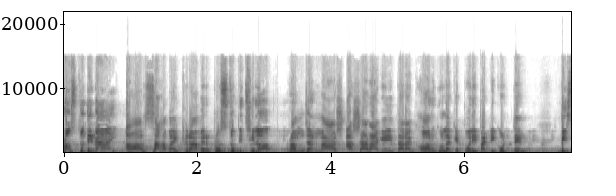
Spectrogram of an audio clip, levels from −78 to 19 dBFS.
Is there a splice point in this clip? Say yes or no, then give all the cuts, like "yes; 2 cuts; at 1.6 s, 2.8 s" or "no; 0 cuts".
yes; 2 cuts; at 0.9 s, 3.2 s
